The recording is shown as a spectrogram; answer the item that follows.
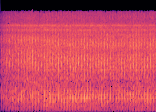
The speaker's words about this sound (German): Nach der Wartung wird der Helikopter im Außenbereich vorsichtig getestet, bevor er wieder den Rettungspiloten zum Einsatz übergeben wird.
